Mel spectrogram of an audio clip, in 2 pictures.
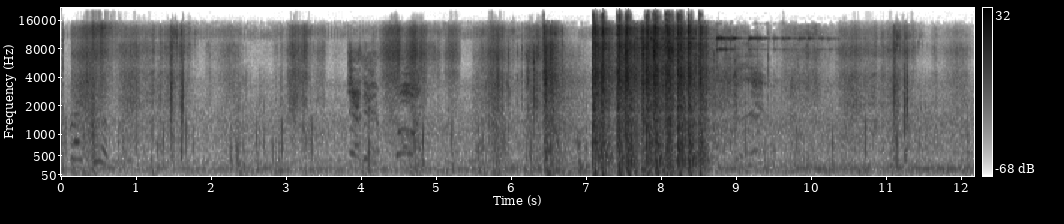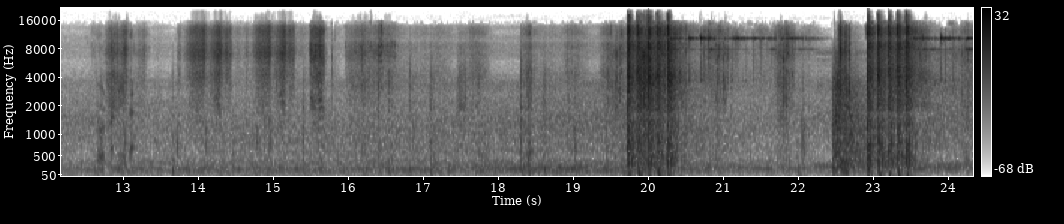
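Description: Gunfire in the shooter game Arena Breakout, with several loud sustained bursts of automatic fire standing out over a busy bed of game noise and footsteps, while someone talks throughout.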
